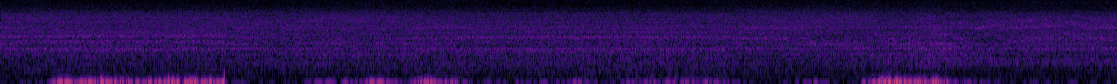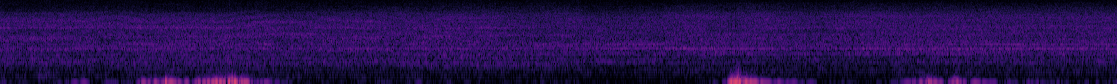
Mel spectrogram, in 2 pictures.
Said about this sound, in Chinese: 那就先把你弄暖和了，别动哈，我拿吹风机给你吹吹头发。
